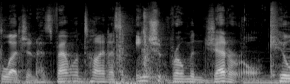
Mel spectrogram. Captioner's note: door clicks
